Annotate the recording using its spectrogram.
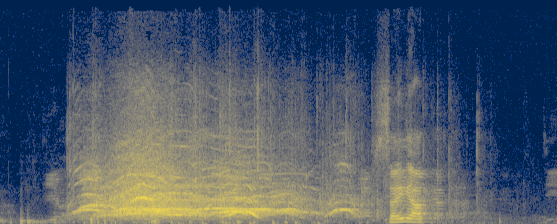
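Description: An audience cheers and whoops.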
